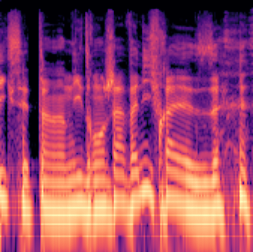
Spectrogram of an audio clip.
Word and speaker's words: hydrangea: Vous allez me dire, Martin, si je le prononce bien, hydrangea. Hydrangea. Hydrangea, oui, c'est ça.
